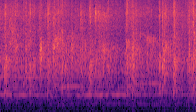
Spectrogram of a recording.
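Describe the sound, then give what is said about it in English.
A church audience applauds in a steady, dense patter of many clapping hands that stays fairly faint throughout. “Go ahead, clap your hands. Amen. And exalt and applaud him today for who he is.”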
